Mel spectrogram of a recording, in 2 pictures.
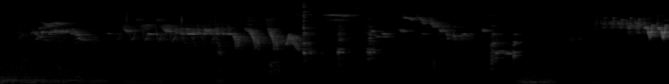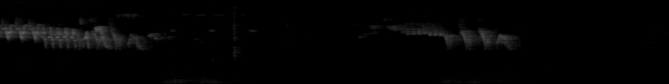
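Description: Faint bird song: several phrases of fast, falling trills, each a second or two long, repeated with short pauses.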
